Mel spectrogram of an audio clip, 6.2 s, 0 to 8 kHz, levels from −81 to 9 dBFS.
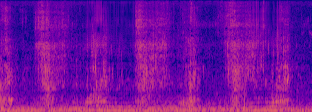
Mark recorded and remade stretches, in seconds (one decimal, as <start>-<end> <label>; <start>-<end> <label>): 0.0-1.7 recorded; 1.7-2.7 remade; 2.7-5.0 recorded; 5.0-5.6 remade; 5.6-6.2 recorded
